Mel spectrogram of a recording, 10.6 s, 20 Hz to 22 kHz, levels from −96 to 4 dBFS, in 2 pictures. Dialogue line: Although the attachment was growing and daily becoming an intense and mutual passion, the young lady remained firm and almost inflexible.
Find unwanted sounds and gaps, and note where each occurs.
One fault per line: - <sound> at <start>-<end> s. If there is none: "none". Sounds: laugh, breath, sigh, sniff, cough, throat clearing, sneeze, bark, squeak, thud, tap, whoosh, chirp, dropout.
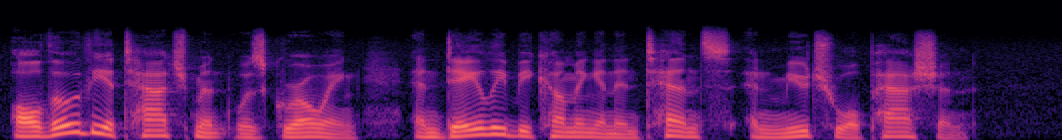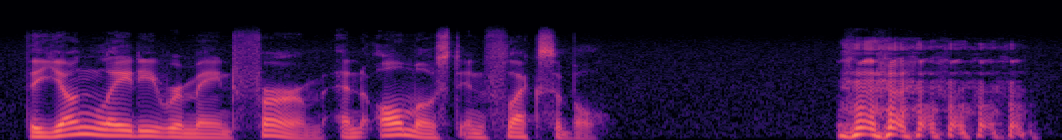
- laugh at 9.5-10.5 s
